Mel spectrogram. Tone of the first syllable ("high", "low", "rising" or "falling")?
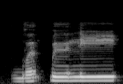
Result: rising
